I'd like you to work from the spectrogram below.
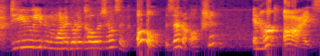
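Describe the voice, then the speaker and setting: A woman speaks in a raised, projected voice at an extremely high pitch. Her tone is animated. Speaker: YouTuber. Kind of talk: casual chat.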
